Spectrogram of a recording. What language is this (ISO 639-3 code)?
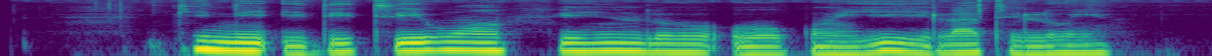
yor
